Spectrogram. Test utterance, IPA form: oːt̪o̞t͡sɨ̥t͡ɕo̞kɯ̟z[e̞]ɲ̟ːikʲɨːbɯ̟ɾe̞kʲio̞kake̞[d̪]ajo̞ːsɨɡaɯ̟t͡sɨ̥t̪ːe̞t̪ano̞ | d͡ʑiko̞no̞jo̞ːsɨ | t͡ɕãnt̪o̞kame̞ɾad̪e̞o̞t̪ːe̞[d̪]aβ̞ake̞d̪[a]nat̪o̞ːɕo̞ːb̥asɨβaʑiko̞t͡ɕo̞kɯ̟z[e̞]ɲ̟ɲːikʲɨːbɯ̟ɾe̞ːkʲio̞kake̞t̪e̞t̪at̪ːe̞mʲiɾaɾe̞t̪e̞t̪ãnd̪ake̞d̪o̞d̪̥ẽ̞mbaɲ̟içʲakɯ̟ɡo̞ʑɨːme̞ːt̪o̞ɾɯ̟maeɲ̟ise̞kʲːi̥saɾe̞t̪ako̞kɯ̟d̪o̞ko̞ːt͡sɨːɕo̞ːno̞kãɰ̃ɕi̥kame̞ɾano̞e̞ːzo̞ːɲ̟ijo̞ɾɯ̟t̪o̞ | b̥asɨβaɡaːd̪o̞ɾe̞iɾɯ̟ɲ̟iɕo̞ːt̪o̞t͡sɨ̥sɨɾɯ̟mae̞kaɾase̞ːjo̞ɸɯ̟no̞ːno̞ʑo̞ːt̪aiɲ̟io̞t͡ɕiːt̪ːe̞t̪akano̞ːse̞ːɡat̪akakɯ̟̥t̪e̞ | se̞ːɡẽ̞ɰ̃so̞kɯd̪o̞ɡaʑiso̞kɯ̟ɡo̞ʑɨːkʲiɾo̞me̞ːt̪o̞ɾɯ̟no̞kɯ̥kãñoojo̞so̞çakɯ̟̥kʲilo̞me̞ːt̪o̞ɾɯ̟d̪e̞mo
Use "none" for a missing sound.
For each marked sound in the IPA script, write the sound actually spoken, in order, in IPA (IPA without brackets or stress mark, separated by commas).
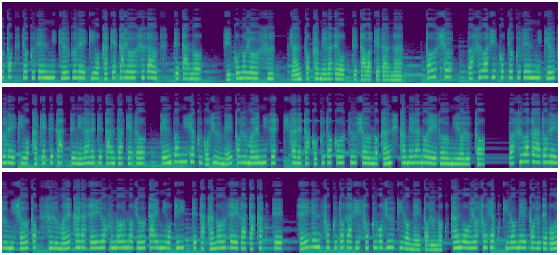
ẽ̞, t̪, t̪, a, ẽ̞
